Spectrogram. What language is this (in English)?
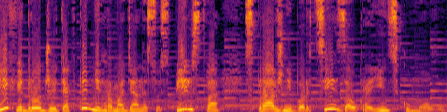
Ukrainian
